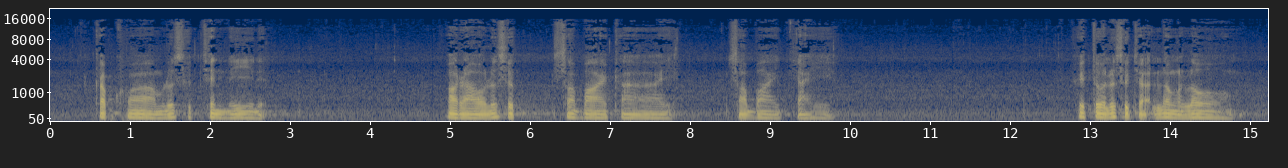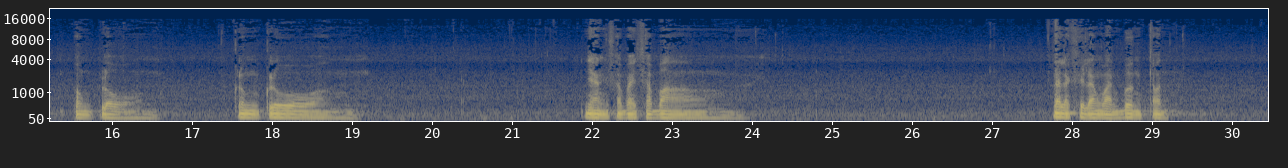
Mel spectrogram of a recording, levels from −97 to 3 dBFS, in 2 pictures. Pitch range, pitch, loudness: 80-90 Hz, 85 Hz, -27 LUFS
